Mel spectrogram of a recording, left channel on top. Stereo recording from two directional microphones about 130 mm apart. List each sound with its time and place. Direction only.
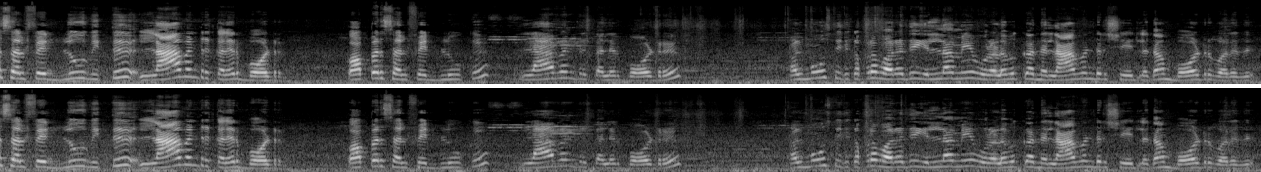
0.0 s a woman's voice: 25° left (ahead or behind)
3.4 s speech: 35° left (ahead or behind)
6.0 s speech: 45° left (ahead or behind)
7.9 s speech: 50° left (ahead or behind)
